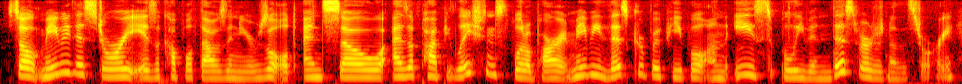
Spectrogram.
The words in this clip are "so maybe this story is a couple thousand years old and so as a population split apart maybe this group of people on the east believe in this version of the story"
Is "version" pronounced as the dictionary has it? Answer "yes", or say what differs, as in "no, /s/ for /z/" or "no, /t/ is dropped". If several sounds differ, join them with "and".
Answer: yes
